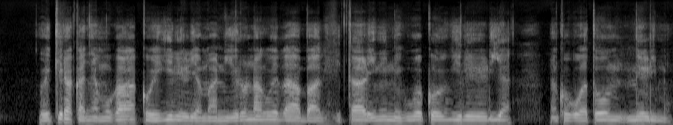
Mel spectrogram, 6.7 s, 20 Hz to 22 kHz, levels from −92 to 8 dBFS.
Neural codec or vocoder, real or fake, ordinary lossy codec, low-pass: codec, 44.1 kHz, 7.8 kbps, Pupu-Codec; fake; none; none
